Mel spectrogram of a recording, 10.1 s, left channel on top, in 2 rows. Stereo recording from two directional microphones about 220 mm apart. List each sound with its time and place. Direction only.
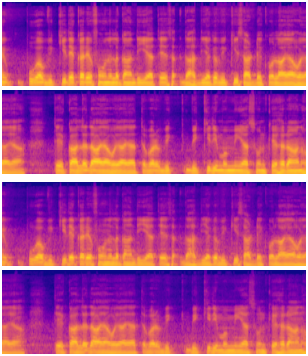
0.0 s speech: 20° left (ahead or behind)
